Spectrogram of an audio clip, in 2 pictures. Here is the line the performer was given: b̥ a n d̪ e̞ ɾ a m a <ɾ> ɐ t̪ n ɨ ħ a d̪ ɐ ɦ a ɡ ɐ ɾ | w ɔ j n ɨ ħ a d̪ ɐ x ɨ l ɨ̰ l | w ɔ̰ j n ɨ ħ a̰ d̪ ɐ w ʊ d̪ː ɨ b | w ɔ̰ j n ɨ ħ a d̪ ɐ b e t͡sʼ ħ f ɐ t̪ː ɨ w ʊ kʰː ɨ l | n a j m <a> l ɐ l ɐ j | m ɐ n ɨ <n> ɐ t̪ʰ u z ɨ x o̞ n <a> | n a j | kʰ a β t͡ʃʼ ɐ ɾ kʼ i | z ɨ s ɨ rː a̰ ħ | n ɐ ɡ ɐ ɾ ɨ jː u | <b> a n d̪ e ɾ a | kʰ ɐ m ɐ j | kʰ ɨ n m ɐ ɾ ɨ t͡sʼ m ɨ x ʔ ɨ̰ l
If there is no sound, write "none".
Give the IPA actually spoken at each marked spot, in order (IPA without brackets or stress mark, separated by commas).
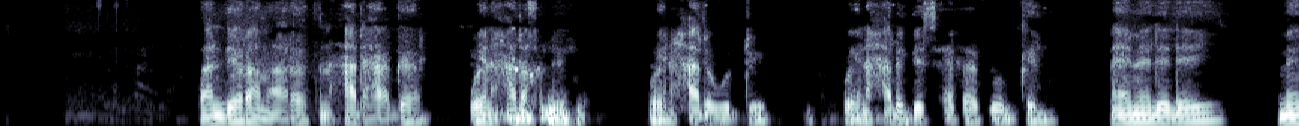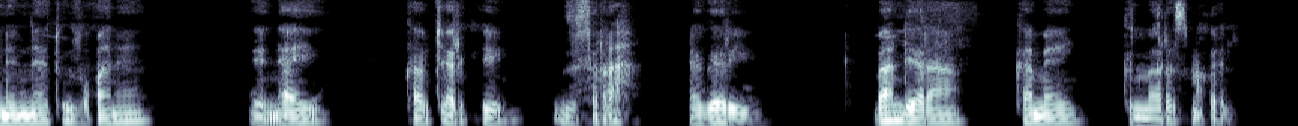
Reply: ɾ, ɐ, nː, ɐ, b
